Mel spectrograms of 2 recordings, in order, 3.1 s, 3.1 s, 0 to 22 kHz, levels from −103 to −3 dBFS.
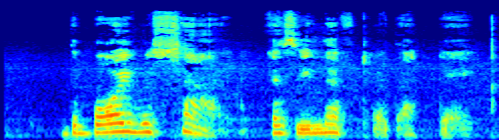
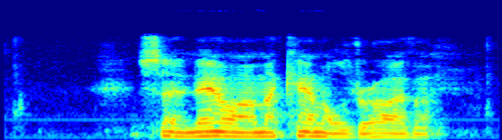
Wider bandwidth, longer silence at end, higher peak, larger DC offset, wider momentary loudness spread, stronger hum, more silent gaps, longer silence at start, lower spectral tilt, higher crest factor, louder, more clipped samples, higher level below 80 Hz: first, 16 kHz vs 7.8 kHz; second, 0.2 s vs 0.45 s; about the same, -12 dBFS vs -10 dBFS; neither; first, 20 LU vs 15 LU; neither; neither; second, 0.4 s vs 0.85 s; second, -4 dB/octave vs -7 dB/octave; about the same, 20 dB vs 18 dB; about the same, -31 LUFS vs -29 LUFS; neither; about the same, -72 dBFS vs -68 dBFS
